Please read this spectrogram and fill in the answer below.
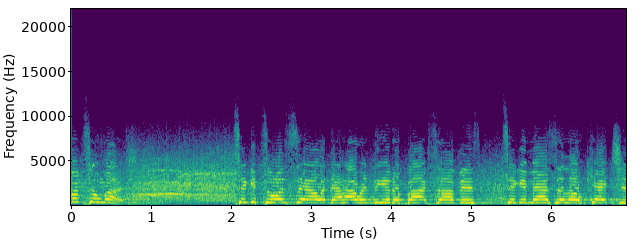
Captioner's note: applause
